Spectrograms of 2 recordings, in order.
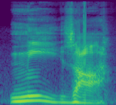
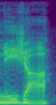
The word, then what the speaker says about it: Niza: The name is pronounced Niza. I've been saying Neja. It's Niza.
